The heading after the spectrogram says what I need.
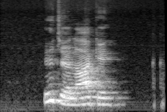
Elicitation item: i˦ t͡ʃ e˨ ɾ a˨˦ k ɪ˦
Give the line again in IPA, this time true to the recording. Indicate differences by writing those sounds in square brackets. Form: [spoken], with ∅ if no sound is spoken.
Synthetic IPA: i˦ t͡ʃ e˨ [l] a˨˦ k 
